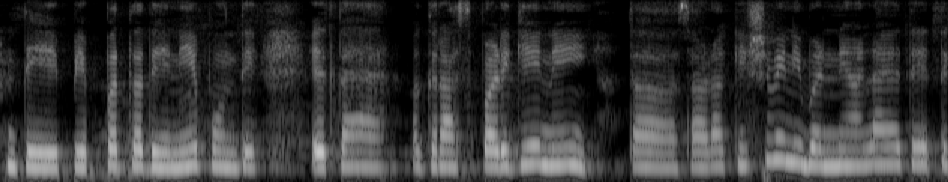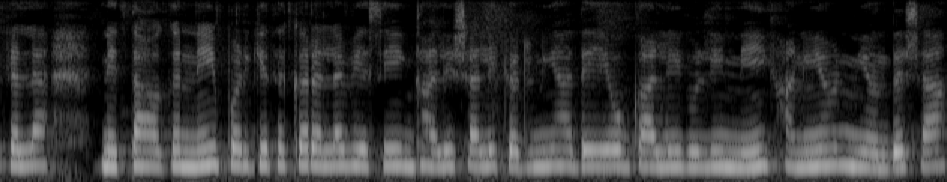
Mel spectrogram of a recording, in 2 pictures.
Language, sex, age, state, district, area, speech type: Dogri, female, 18-30, Jammu and Kashmir, Udhampur, rural, spontaneous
